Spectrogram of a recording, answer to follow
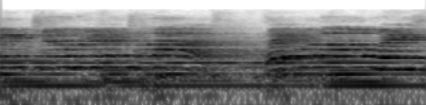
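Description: A man singing a song live, holding long, slightly wavering notes, with instrumental accompaniment underneath; a new held note begins near the end.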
